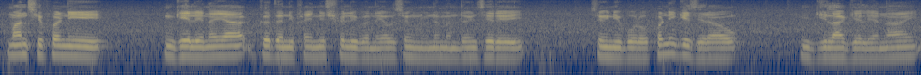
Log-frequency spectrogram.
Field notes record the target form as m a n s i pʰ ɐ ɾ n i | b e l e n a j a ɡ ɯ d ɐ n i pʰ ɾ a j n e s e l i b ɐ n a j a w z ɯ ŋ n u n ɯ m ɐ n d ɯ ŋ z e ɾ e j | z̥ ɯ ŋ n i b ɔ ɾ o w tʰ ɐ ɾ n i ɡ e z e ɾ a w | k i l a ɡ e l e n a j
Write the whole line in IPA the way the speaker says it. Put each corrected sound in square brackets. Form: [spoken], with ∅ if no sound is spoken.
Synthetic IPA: m a n s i pʰ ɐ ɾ n i | [ɡ] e l e n a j a ɡ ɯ d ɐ n i pʰ ɾ a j n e s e l i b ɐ n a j a w z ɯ ŋ n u n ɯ m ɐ n d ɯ ŋ z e ɾ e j | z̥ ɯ ŋ n i b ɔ ɾ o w [pʰ] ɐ ɾ n i ɡ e z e ɾ a w | [ɡ] i l a ɡ e l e n a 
